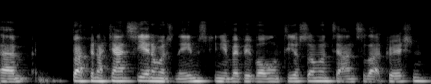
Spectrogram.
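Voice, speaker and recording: In a Scottish accent, a man speaks with a somewhat breathy, fairly high-pitched voice over a quiet background. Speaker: insurance provider representative. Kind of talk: business presentation on a video call. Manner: fast.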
